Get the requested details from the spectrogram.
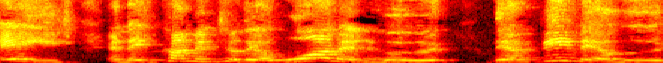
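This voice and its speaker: Very wide pitch swings mark the way this woman speaks. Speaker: live show co-host. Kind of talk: casual chat. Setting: live video stream. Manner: halting, repeats words.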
